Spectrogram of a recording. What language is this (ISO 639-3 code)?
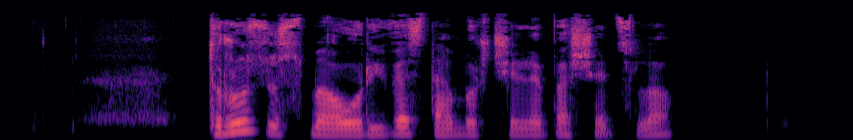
kat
